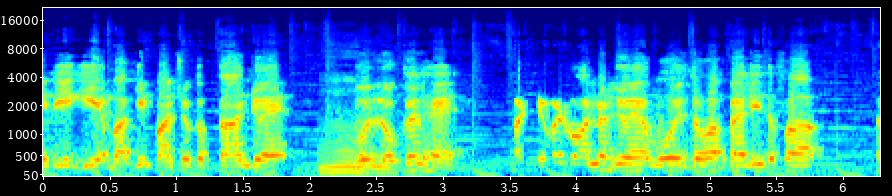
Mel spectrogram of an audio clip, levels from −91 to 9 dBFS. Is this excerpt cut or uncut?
uncut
